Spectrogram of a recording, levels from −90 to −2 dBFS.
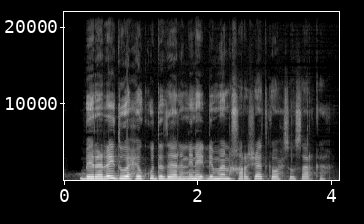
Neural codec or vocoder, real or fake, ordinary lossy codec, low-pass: none; real; none; none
